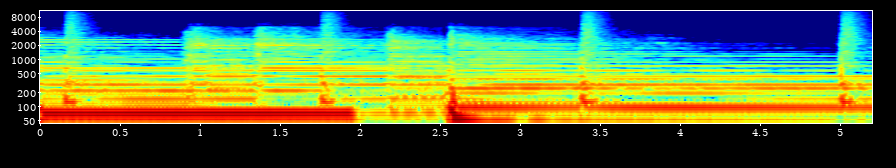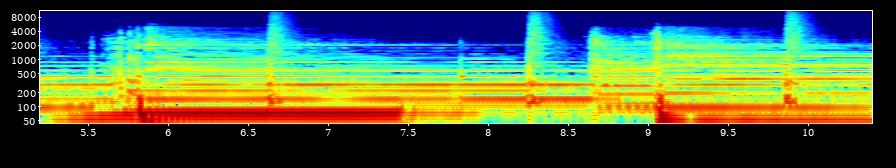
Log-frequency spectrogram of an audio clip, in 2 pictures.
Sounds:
distortion
music

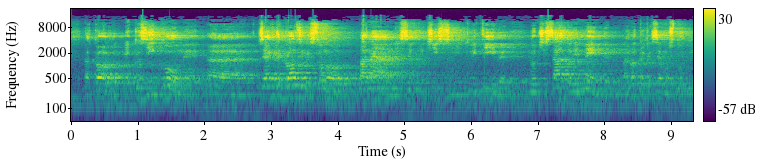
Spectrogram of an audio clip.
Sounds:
speech

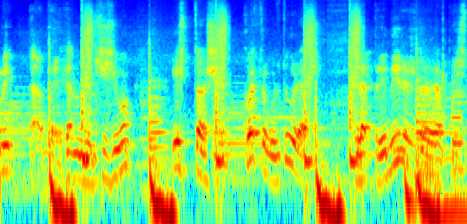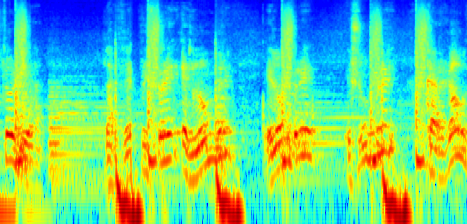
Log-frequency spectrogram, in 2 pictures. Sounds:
speech
music

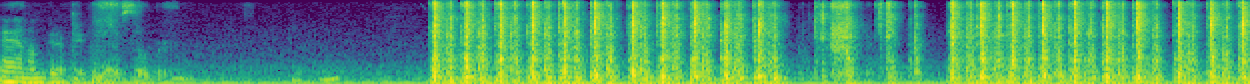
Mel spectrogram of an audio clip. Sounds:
typing on typewriter

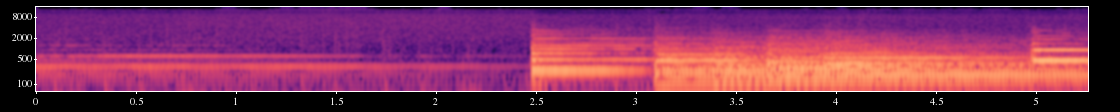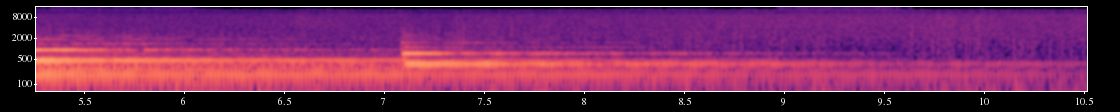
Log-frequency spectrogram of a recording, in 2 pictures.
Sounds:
music

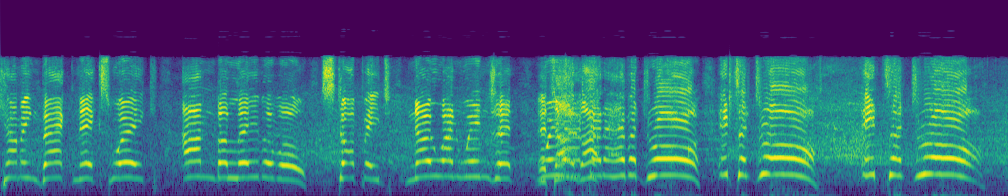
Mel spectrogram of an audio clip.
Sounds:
speech

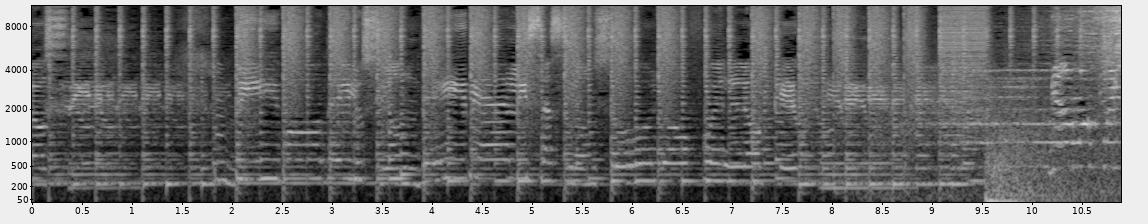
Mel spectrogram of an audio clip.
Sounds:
music

